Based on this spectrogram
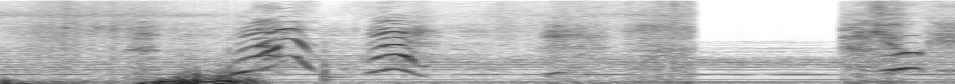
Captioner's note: kayla and tracey scream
